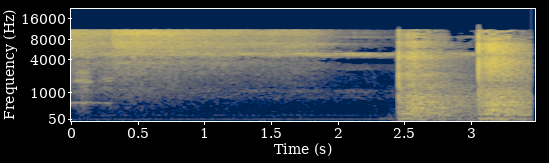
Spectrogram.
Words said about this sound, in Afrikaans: Nee, Moenie! Hoekom skiet jy die vleermuise?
